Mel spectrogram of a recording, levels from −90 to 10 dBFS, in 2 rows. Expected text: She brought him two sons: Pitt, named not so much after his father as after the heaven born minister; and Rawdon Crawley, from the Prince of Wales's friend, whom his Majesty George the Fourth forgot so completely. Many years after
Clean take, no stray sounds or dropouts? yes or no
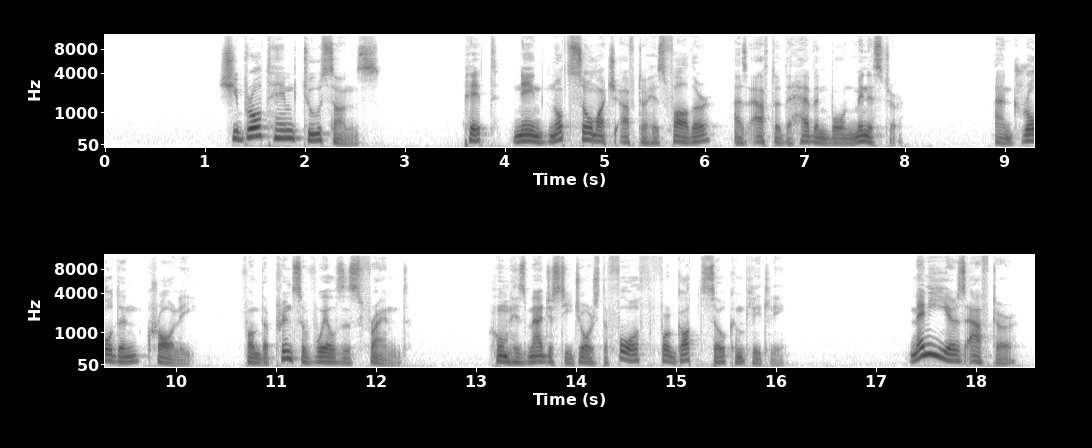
yes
